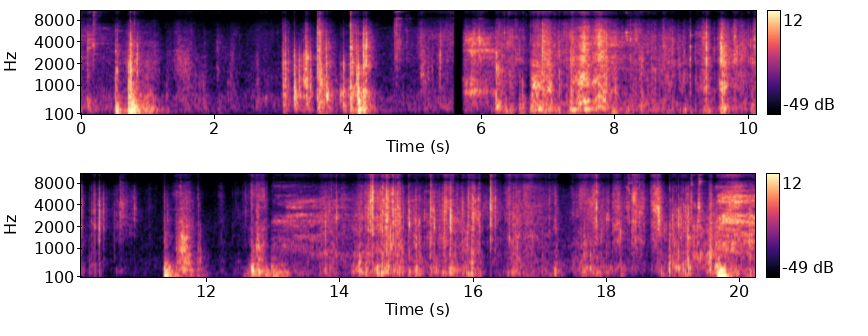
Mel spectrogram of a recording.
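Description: Handling noise from work on the appliance and its cord: irregular knocks, clicks and rustling, with a sharp thunk about a second in and another near four seconds.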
